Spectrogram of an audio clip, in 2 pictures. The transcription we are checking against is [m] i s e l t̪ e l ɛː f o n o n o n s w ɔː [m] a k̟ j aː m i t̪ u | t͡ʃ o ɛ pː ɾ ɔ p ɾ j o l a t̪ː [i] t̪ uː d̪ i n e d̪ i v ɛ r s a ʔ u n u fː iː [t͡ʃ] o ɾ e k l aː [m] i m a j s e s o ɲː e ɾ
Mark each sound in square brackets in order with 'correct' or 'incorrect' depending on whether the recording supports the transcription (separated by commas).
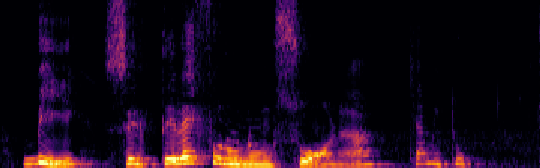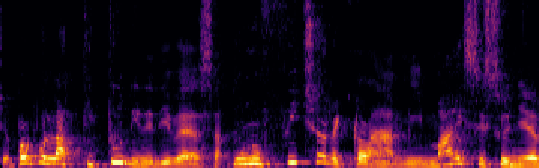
incorrect, incorrect, correct, correct, correct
